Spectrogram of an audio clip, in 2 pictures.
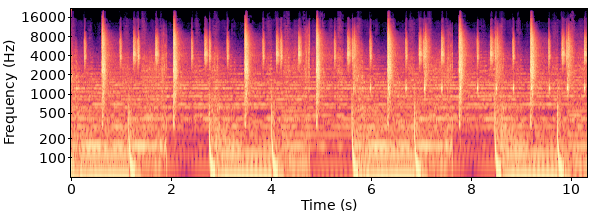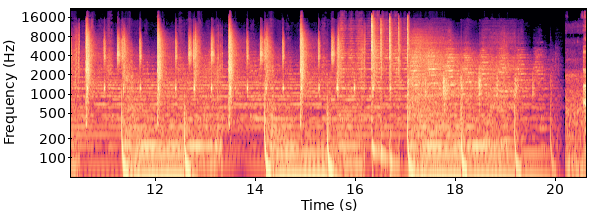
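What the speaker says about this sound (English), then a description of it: "So time to wire wheel it." Wire wheel scrubbing old car parts, a steady loud grinding drone broken by regular sharp scraping hits every second or so, continuous and close with no talking.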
